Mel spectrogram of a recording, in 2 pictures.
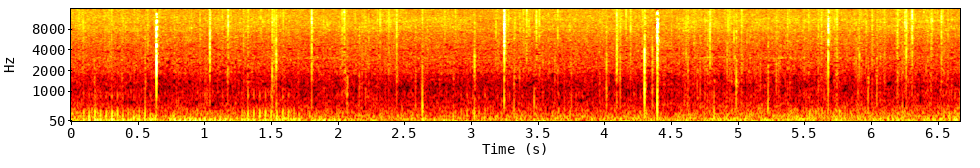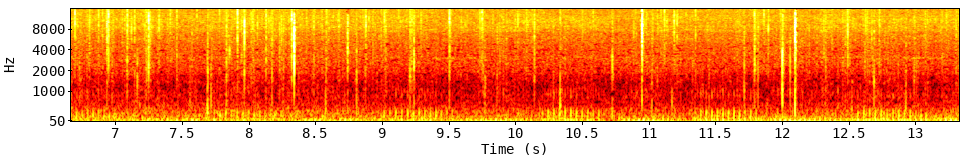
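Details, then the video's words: Low, continuous cat purr beside a crackling fireplace, its breath-cycle pulsing less distinct here, overlaid by frequent snapping pops from burning wood. "the Purring of a Cat"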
